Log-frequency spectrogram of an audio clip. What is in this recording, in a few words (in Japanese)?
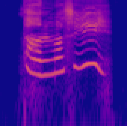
"たのしー", kawaii voice; ASMR; 色々なワンショット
